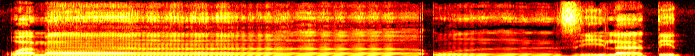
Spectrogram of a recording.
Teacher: kita baca wama kita panjangkan 4 sampai dengan 5 harakat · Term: mad jaiz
